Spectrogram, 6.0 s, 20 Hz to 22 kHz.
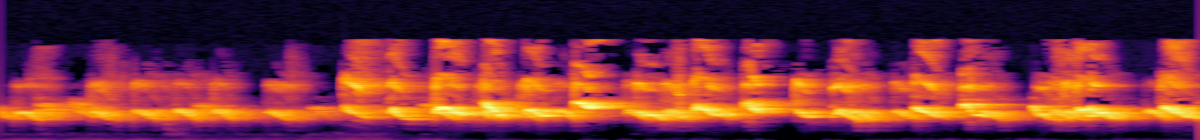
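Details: Mata Puteh, a caged white-eye, beginning song on 29 April 2022 without health supplements: loud, unbroken stream of bright, high twittering and short trilled notes, with a faint low murmur early on.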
